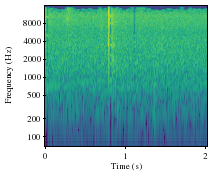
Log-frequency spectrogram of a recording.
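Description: Quiet room tone with a steady hiss and one short click a little under a second in, a fainter tick after it, as small items are handled.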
